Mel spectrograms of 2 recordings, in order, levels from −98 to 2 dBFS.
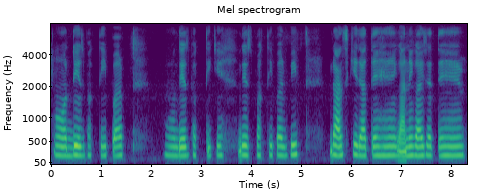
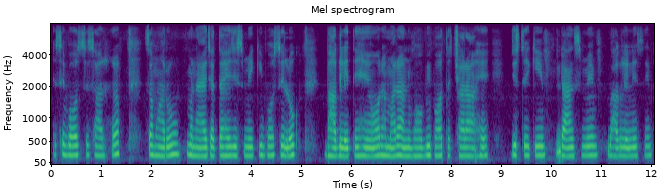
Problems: background sounds at intervals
